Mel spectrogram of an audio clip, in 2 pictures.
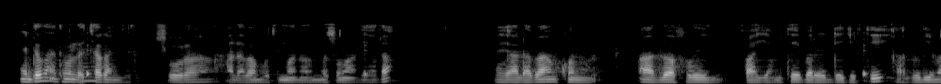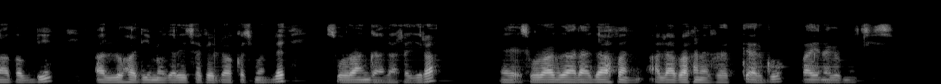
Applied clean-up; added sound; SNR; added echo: neural mask model DeepFilterNet 3.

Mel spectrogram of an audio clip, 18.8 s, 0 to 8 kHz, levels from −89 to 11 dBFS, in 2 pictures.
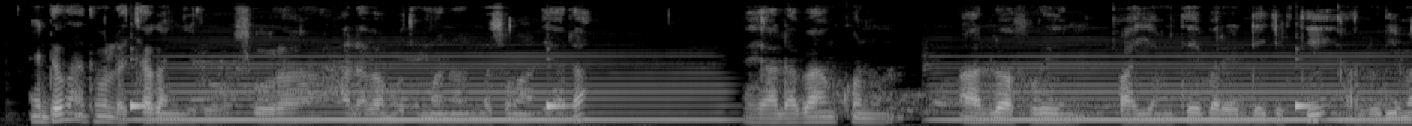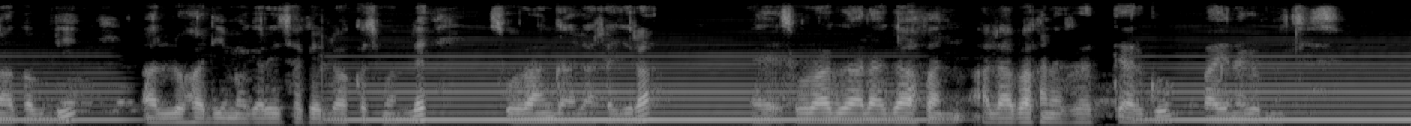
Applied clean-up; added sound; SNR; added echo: none; Bowed string instrument + Cowbell; 2 dB; none.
